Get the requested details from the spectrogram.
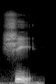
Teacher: The tongue is higher and more forward for e.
